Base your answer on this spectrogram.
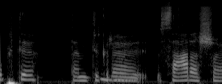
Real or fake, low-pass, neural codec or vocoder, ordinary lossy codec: real; 19.8 kHz; none; Opus, 16 kbps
